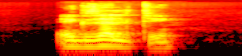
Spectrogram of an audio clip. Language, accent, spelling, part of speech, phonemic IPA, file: French, France, exalter, verb, /ɛɡ.zal.te/, LL-Q150 (fra)-exalter.wav
- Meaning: 1. to elate, thrill 2. to be elated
